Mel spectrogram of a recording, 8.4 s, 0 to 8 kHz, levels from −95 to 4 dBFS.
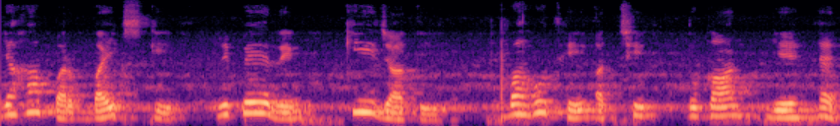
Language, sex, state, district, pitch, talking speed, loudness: Hindi, male, Rajasthan, Bikaner, 165 Hz, 95 wpm, -17 LUFS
